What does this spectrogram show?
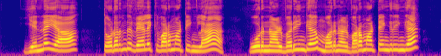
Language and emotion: Tamil, angry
